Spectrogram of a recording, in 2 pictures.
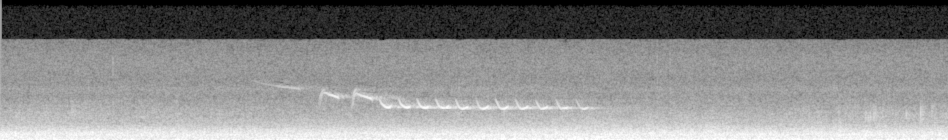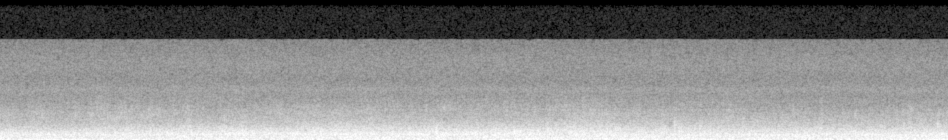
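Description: Steady outdoor background rumble with a low hum. About a second in, a small songbird calls once: a couple of high falling notes that run into a quick trill of repeated notes, lasting under two seconds.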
